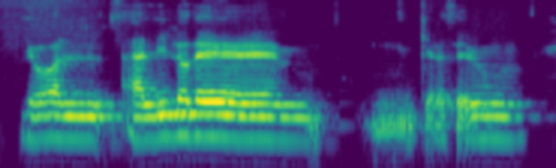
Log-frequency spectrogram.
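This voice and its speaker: Audible room echo surrounds a man speaking at a fairly high pitch in a monotone, flat way. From Andalusia, Spain (Huelva). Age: 30s. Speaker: social enterprise founder. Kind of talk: panel discussion.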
